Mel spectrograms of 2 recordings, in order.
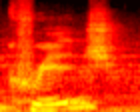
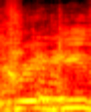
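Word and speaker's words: Kridge: Cridgy, that's K-R-I-D-G-E. It is pronounced Cridgy. It is not that thing I said before. – Cridge? – No, it is not Cridge. It is Cridgy.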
